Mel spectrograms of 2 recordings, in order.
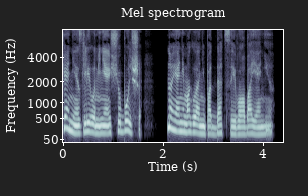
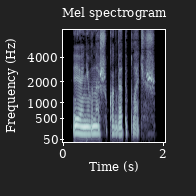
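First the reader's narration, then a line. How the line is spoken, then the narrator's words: Quiet. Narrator (Russian): тихо сказал он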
